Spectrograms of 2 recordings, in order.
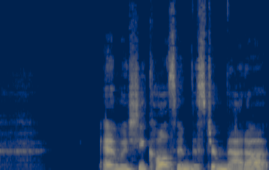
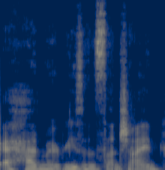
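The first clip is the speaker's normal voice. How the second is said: seductive whisper; 6 dB quieter than usual. Retold or imitated. Bastian to Shara, hushed whisper. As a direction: breathe it like a secret. Villain voiced in retelling.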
